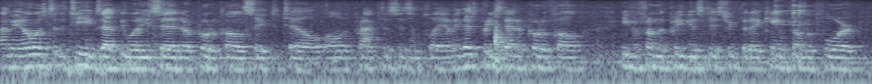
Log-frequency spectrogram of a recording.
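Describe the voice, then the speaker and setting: A man with a fairly high pitch speaks very fast, with hardly any pauses and monotone, flat intonation. Noticeable background noise and audible room echo fill the recording. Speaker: high school principal. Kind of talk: panel discussion.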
